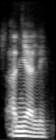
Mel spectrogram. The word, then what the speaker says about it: Agnelli: And your chairman, Agnelli, if I said that correctly? – Agnelli, yeah.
